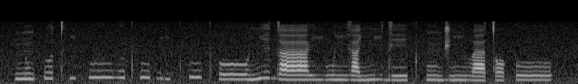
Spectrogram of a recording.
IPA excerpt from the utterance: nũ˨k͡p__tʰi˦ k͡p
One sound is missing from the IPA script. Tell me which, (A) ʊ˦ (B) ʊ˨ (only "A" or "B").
A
